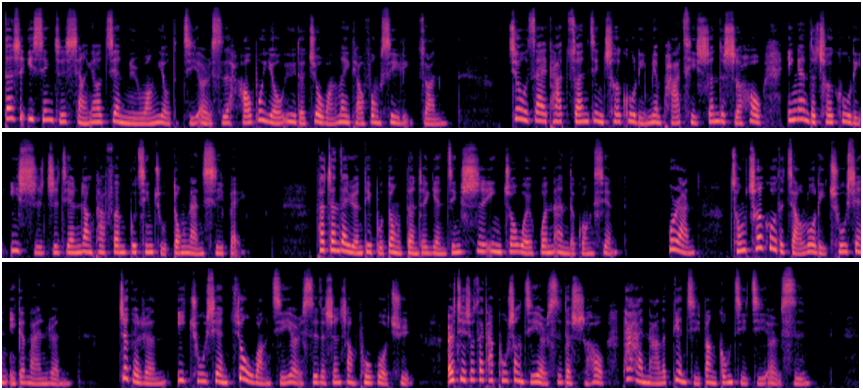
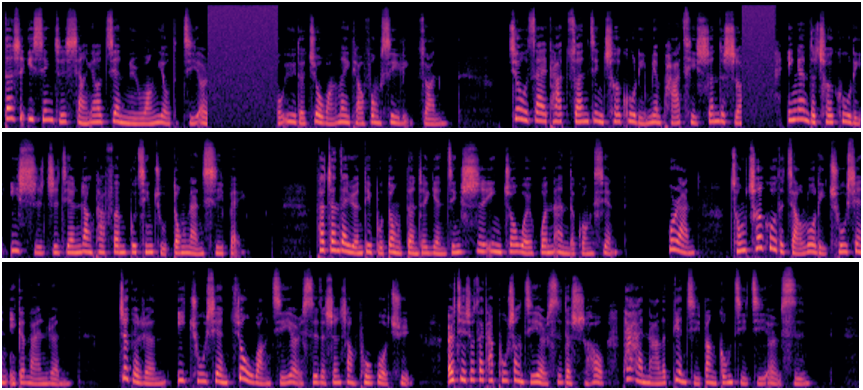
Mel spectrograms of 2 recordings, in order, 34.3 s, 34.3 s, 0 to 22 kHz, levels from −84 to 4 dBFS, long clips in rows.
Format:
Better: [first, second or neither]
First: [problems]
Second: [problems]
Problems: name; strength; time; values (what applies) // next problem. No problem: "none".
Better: first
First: none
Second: audio cutting out; filled with static; at 2.5 s for 1 s and at 10 s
